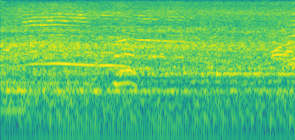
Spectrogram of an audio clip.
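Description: JCB backhoe loader's diesel engine running steadily while its front bucket pushes loose soil, with people's voices over it.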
